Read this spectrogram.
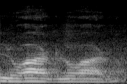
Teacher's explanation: ये ओ भी नहीं है और उ भी नहीं है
